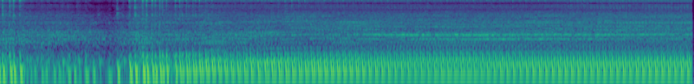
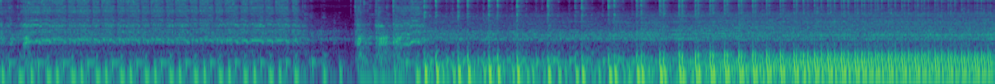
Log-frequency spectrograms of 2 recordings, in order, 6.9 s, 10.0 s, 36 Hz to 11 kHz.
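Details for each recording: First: Husqvarna commercial zero-turn mower that sat 4 years, after new gas, starter and ignition coil replacement: short crank, catches within a second or two, then settles into a smooth, even putter until shutoff. It has a normal, easy start and idle. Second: Husqvarna commercial zero-turn mower that sat 4 years in storage, running without its air box cover: catches after a stumble into a lumpy, uneven, rich-sounding chug and starts extremely hard; owner suspects the missing air box cover, unconfirmed; fuel dripping somewhere.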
